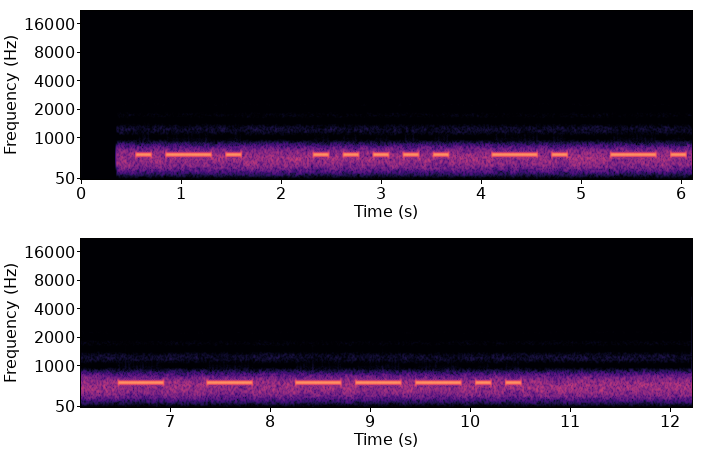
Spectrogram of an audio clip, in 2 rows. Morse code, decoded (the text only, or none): R 5NN TT8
